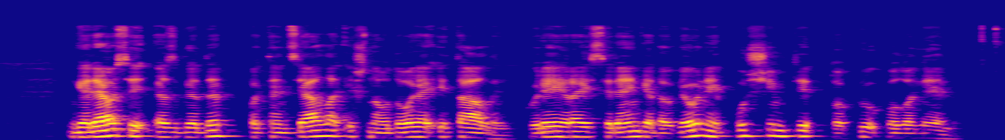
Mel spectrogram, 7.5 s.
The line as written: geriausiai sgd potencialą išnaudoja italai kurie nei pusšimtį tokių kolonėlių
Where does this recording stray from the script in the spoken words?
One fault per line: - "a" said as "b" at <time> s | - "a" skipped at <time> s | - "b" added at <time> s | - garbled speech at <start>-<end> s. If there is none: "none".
- "yra įsirengę daugiau" added at 4.2 s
